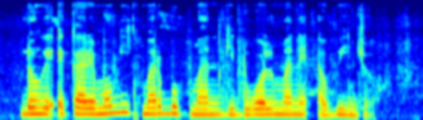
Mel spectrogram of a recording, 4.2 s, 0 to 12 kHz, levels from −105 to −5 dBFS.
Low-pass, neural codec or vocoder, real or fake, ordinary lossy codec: 10.8 kHz; none; real; none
